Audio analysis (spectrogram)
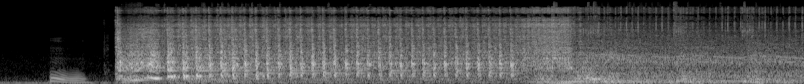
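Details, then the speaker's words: Generac 50 kW propane generator with spark, the fuel solenoid found not opening: steady cranking at about three turns a second with no firing. It briefly hit a little after the valve was tickled, but it is definitely getting no propane. "all right she is definitely not getting any gas um or propane"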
